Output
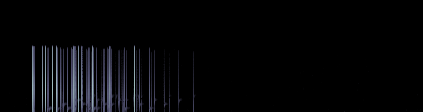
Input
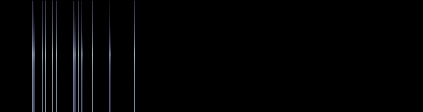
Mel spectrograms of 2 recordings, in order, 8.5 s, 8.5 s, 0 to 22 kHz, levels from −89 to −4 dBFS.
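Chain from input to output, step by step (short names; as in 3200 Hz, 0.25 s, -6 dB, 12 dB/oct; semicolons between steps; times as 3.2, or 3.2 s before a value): inverted band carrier 3800 Hz; frequency-shifting echo 0.296 s, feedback 54%, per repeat -150 Hz, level -23 dB; gain +2 dB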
